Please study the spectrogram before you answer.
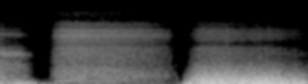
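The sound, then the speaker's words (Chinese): Slow, airy breathing during a guided breathing exercise: a short breath, then a long soft drawn breath, then a louder, rougher one. “我的呼吸和你的渐渐的在同步啊，吸气，”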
